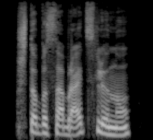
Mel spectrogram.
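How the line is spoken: Snort. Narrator (Russian): хмыкнула

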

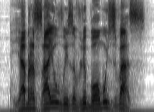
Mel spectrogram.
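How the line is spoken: Roaring. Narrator (Russian): взревел он

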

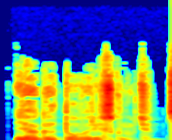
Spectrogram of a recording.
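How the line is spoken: Confident and calm. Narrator (Russian): сказал уверенно и спокойно

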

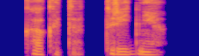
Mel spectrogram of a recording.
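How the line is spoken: Disbelieving whisper. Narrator (Russian): неверяще прошептала я

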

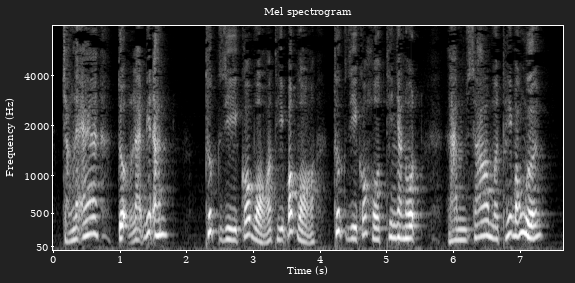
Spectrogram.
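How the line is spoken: Exclaiming. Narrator (Vietnamese): Lục lực đại tiên cũng kêu lên

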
